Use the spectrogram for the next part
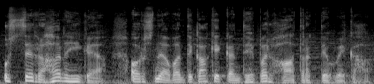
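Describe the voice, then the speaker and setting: A man's voice: on the low side, big pitch swings, normal speed, faint music behind. A man delivering scripted, dramatic narration for an audio story series.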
